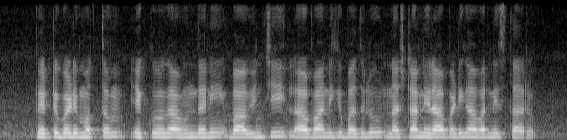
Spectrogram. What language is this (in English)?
Telugu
